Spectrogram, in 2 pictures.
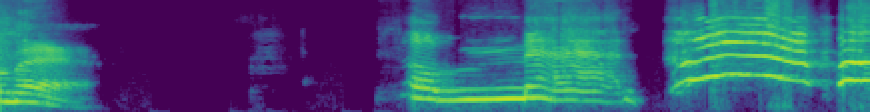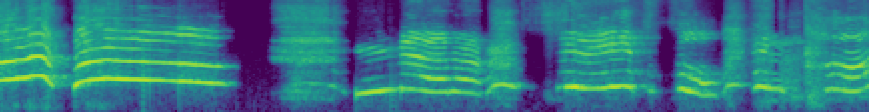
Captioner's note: laughs bitterly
